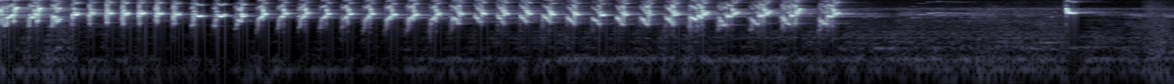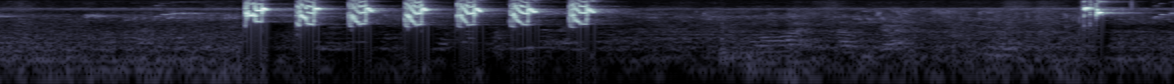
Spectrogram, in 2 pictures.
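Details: Lovebird chattering, used as a lure to prompt young lovebirds just learning to sing: a fast run of shrill chirps for four seconds, a lone note, then a burst of seven sharp chirps, over a low voice murmuring.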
